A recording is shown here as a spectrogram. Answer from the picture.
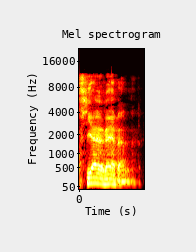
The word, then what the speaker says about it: Fjällräven: Genau, Fjällräven.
